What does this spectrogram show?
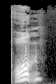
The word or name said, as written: brum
